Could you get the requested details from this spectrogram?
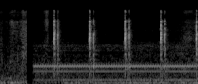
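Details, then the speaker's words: Diesel heater installed in a school bus conversion: sharp even dosing-pump clicks about three a second over a steady hum. The pump is running dry because the fuel pickup is not reaching fuel in the tank. "okay well I hear it she's clicking she's trying to get some fuel just my luck it's just not reaching in the tank"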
